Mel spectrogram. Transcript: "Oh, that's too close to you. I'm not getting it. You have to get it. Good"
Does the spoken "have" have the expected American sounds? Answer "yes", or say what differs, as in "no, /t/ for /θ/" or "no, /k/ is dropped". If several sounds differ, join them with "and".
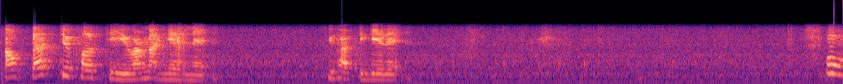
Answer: no, /f/ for /v/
